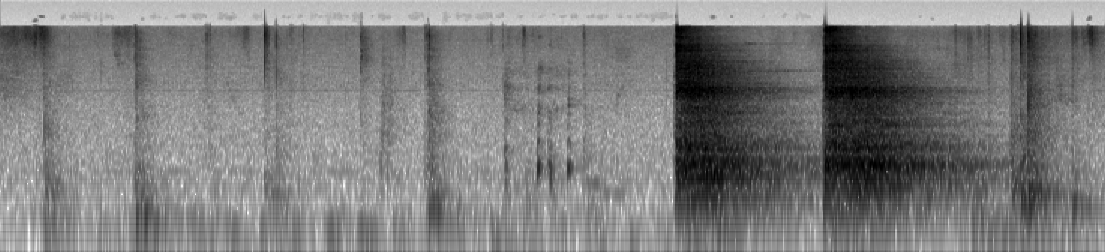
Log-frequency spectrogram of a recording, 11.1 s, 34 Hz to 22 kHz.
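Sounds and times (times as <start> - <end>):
loud ringing hits: 6.8 - 10.1.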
